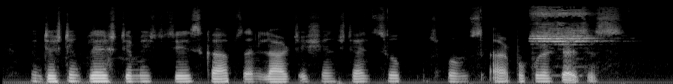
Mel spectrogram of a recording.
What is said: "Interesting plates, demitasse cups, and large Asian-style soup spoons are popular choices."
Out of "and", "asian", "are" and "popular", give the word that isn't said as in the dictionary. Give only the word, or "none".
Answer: asian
